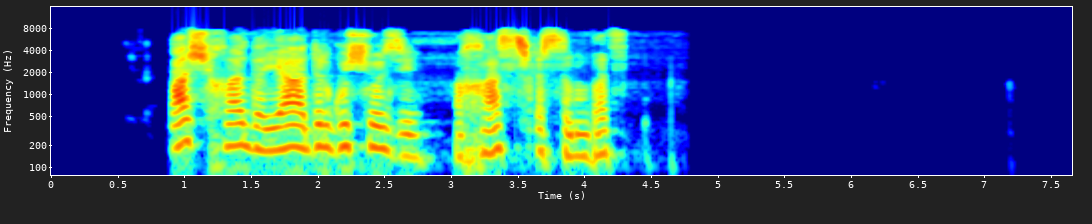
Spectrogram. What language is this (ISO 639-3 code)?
abk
